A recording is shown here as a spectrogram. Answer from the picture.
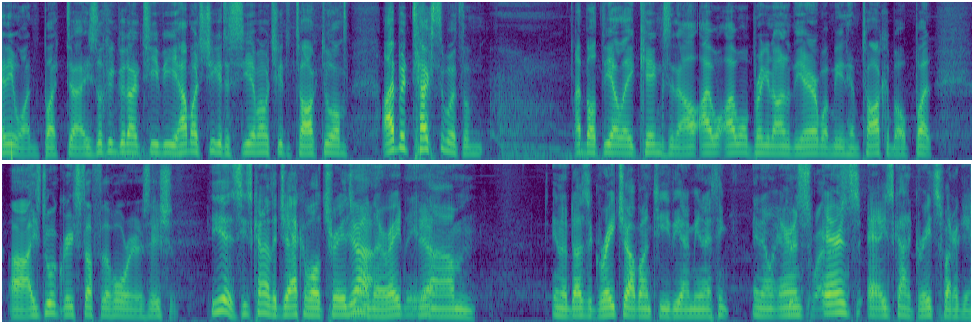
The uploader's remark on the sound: Recorded at DK Sportsbook at TPC Scottsdale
